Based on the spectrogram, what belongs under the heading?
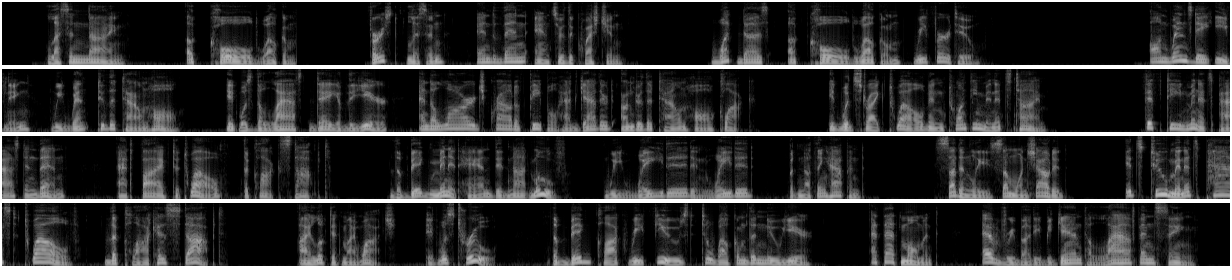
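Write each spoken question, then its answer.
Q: What does a cold welcome refer to?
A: The town hall clock stopped and refused to welcome the new year.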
